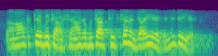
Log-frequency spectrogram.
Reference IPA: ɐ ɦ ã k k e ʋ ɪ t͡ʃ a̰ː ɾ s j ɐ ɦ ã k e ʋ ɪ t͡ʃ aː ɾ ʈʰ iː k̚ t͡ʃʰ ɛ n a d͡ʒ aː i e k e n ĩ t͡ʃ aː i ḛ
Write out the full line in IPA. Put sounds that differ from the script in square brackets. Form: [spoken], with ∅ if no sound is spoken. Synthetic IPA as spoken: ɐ ɦ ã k k e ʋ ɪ t͡ʃ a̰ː ɾ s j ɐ ɦ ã k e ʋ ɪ t͡ʃ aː ɾ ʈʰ iː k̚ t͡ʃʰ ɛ n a d͡ʒ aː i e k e n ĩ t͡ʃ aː i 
